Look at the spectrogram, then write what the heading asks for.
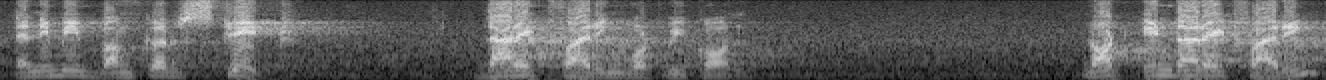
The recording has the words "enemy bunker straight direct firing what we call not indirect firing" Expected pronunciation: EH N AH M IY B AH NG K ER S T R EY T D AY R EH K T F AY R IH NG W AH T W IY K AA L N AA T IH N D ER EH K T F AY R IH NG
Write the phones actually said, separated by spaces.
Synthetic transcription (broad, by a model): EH N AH M IY B AH NG K ER S T EY T D AY R EH K T F AY R IH NG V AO T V IY K AA L N AA T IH N D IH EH K T F AY R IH NG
